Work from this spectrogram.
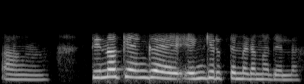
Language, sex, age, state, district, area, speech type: Kannada, female, 18-30, Karnataka, Bellary, urban, conversation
